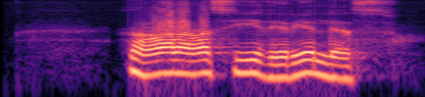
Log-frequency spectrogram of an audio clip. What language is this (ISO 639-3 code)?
kab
